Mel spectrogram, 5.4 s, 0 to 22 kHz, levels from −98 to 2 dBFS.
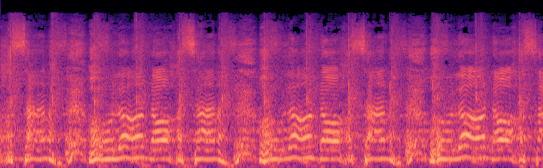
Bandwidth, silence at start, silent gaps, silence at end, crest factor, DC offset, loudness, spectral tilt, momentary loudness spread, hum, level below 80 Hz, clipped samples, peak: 16 kHz; 0 s; none; 0 s; 16 dB; under 0.1%; -19 LUFS; -4 dB/octave; 4 LU; none; -44 dBFS; under 0.1%; -2 dBFS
